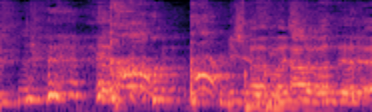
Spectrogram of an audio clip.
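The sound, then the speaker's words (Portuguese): A loud coughing fit after choking on saliva: several harsh, strained coughs come in quick succession, mixed with throaty, choking sounds and no speech. “Eu ia com a minha saliva. Eu tava, é que eu tava tentando me segurar aqui pra não pensar no eu não entendi.”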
